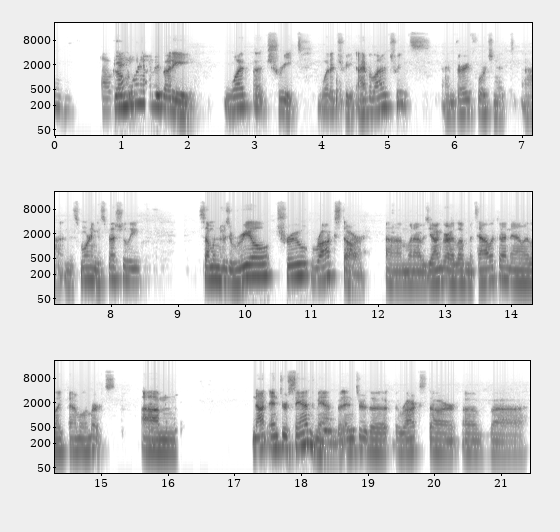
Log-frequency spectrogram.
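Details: Adult man speaking; ordinary speech.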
